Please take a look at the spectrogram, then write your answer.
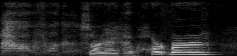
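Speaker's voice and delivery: soft, pained whisper.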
